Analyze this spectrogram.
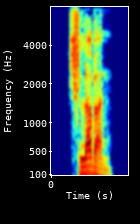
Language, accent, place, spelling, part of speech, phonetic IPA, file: German, Germany, Berlin, schlabbern, verb, [ˈʃlabɐn], De-schlabbern.ogg
- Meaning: 1. to lap (of animals) 2. to eat hastily and carelessly, with the food partly falling out of one's mouth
